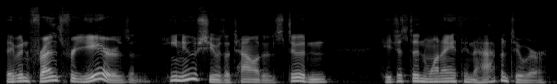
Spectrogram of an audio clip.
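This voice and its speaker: A man's voice: medium pitch, sing-song, fairly quick, lightly acted. A man playing a candid, good-humoured young detective's sidekick in an audio drama. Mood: explanatory.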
